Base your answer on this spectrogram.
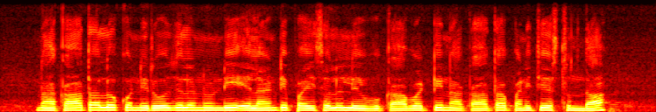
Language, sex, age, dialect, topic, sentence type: Telugu, male, 18-24, Telangana, banking, question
